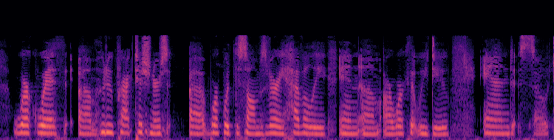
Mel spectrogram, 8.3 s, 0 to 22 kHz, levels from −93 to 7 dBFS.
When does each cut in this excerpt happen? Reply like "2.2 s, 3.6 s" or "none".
1.1 s, 5.0 s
